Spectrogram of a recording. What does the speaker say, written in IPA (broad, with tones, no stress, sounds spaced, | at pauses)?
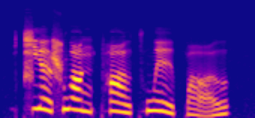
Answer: t͡ɕ j ɛ˥˧ ʂ w ɑ˥˧ ŋ pʰ ɑ˥˧ ʊ̯ t̪ʰ w e˥˩ ɪ̯ p ɑ̰˨˩˦ ʊ̯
